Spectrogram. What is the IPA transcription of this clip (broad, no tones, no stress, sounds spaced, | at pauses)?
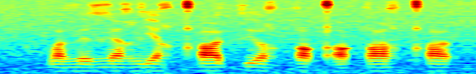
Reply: b ɒ ð ə ɣ ɜ ʁ lʲ ɛ ʁ qʰ o kʲ o ʁ q u qʼ ɒ q o ʁ qʰ o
